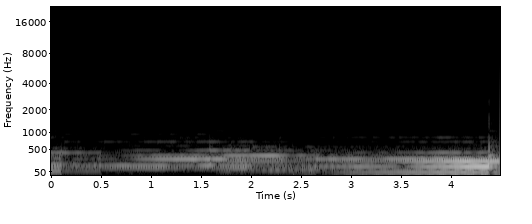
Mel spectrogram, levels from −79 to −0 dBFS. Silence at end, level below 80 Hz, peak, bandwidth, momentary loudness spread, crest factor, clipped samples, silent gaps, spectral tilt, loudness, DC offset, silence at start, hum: 0 s; -46 dBFS; -18 dBFS; 1.1 kHz; 19 LU; 16 dB; under 0.1%; none; -16 dB/octave; -37 LUFS; under 0.1%; 0 s; none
